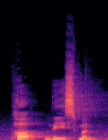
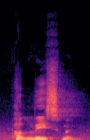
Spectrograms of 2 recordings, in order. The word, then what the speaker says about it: policeman: schwa which is up policeman policeman where do you hear the schwa hopefully you heard that the schwa is in the first syllable so just mark this and it's also in the third syllable so we have pup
